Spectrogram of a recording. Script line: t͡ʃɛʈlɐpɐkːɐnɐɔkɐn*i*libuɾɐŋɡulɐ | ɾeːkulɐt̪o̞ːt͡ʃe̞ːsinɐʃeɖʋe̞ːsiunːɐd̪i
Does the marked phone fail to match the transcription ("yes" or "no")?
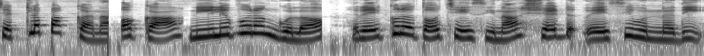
yes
